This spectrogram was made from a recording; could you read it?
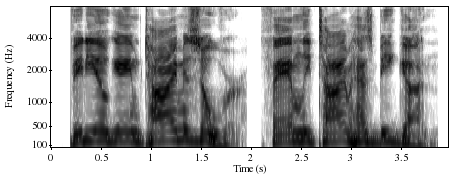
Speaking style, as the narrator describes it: Dad shouted toward the ceiling

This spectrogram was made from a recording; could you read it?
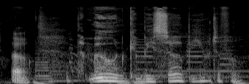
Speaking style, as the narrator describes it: he whispered with a sigh

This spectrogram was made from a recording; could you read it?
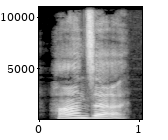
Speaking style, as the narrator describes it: She yelled out

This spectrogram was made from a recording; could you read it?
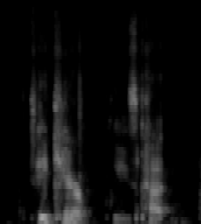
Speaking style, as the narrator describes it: Pa said

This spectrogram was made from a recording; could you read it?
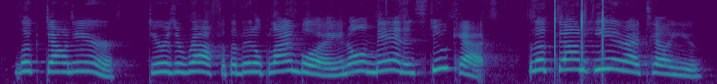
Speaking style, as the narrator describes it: Timothy shouted

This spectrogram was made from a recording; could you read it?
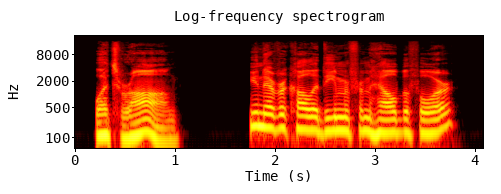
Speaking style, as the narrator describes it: She chuckled to herself

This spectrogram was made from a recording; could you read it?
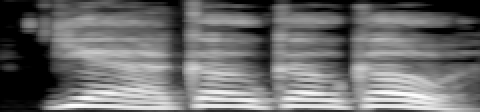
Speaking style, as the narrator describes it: Benny shouted, then whooped

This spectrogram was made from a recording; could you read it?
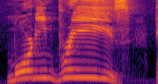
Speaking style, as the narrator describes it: Annie cried

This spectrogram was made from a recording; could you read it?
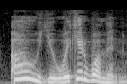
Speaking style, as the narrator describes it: cried Miss Bartlett

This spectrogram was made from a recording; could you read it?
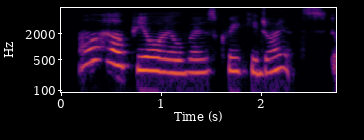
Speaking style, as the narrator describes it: Dorothy said, kindly

